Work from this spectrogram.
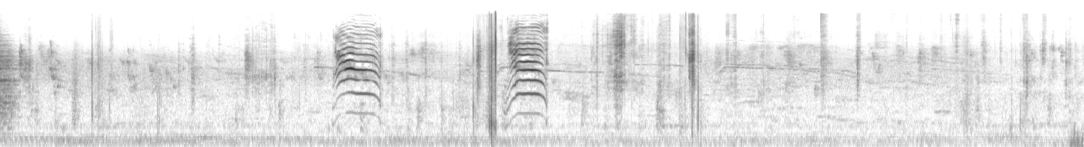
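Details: A kitten meowing loudly: two drawn-out, arching, high-pitched meows about two seconds apart, each rising then falling, over a low hum with scattered soft clicks and knocks.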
